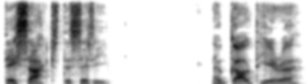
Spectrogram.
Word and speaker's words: Gaultier: And if you travel from Dunmore East to Waterford City, you pass through an area called Galtiera. Now, this is almost French sounding, and when you see it written down, it's spelled G-A-U-L-T-I-E-R, you'll be forgiven for thinking it was perhaps French in origin.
